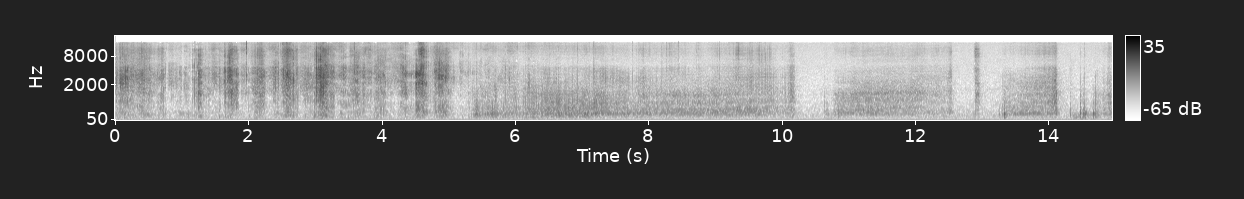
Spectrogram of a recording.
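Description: Fingernails scratch the cloth spine of a large, thick, red fabric-covered hardcover book lying flat, then move to its top page edge. The first few seconds are quick, bright, crisp scratching strokes; these give way to a softer, steady, hissy rasp, broken by brief pauses and a few last sharp scratches.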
